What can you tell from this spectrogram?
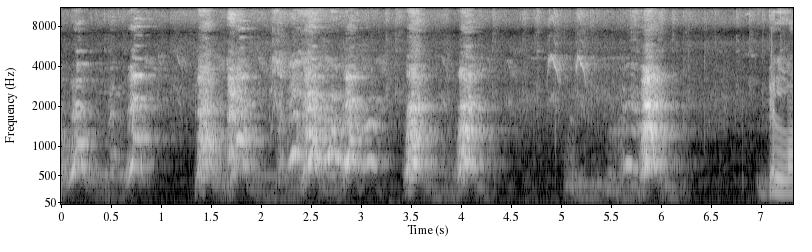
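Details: Dogs greeting walkers on a morning outing, excited by the people: wavering, whining yelps and short barks in irregular bunches, overlapped by a person speaking throughout.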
